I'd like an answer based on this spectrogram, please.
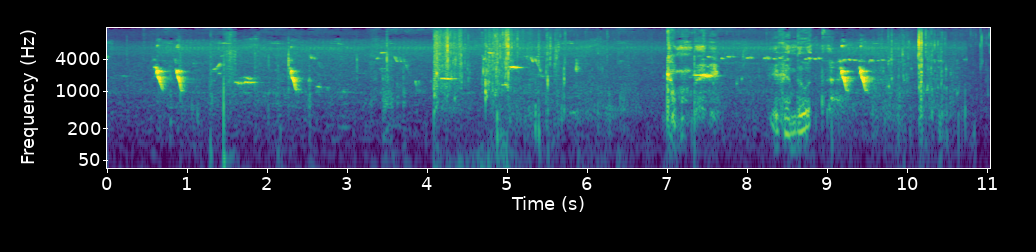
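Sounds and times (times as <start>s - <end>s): falling bird chirps: 0.6s - 6.5s
fish splashing into water: 4.1s - 5.8s, 9.7s - 11.0s.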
